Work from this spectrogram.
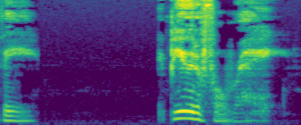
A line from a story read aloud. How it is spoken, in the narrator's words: he wheezes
